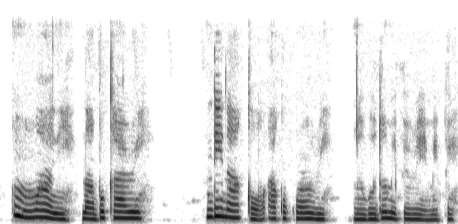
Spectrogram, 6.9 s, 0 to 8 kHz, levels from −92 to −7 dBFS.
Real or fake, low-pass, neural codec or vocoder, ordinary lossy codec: real; 7.2 kHz; none; none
